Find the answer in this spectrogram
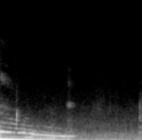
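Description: A comic sound-effect sting: a held pitched tone that slides steadily downward and fades out about a second in, the deflating 'awkward moment' sound.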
